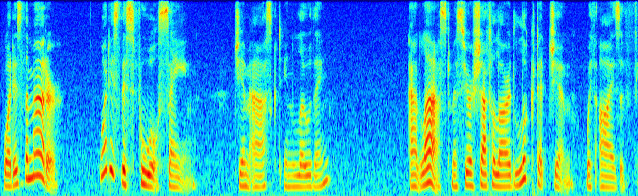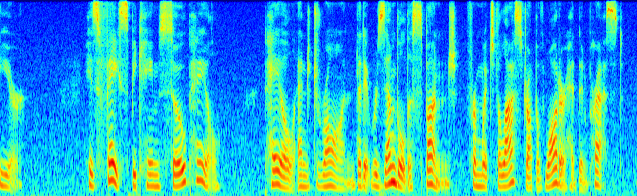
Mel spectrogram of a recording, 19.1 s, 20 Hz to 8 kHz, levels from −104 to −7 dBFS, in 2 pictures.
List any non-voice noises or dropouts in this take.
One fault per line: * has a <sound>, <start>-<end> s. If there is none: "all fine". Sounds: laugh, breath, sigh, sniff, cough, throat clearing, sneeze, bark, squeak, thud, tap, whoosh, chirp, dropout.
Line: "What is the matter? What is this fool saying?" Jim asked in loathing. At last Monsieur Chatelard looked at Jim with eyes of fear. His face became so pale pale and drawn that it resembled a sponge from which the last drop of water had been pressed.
all fine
